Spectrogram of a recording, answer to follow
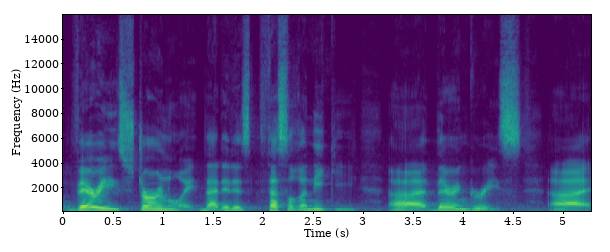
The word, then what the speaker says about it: Thessaloniki: So um I was told very sternly that it is Thessalaniki uh there in Greece.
